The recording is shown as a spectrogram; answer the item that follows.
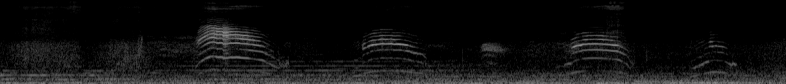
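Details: Cat meowing amid a mother cat and her kittens: four arched meows spaced roughly one to two seconds apart, rising then falling, the first loudest and the last shorter and fainter, with steady background hiss.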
